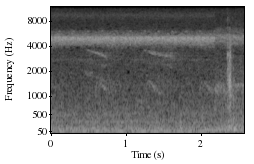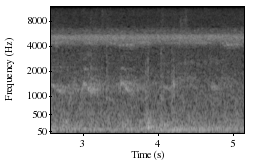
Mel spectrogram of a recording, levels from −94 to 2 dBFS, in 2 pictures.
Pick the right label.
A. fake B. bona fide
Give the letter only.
A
